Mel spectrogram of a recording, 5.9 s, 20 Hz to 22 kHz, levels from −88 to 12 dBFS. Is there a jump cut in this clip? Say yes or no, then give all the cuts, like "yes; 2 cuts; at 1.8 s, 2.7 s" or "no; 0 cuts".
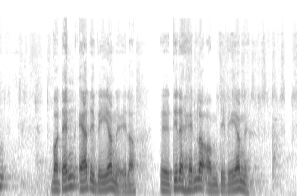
no; 0 cuts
